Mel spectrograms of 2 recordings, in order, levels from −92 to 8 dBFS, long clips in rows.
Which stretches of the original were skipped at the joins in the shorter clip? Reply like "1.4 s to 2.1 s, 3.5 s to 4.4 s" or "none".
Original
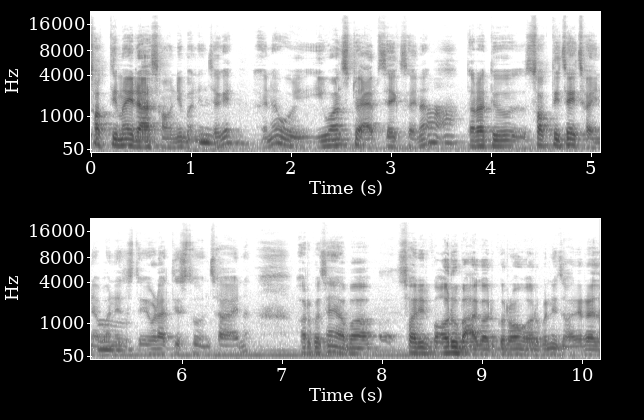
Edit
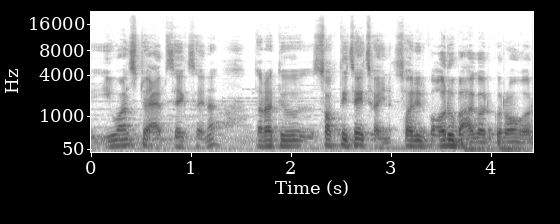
5.1 s to 8.1 s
